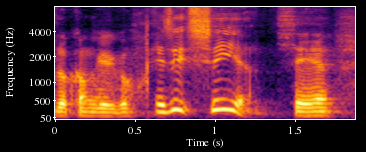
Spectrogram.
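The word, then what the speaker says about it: Saor: Is it seer? Seer. It's Scottish. It's Gaelic. Oh, is it? Yeah. So, and it's pronounced seer.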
